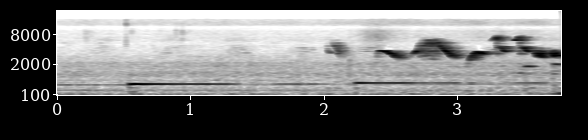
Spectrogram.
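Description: Sparrows chirp faintly at a distance, a few short high tweets in the second half over a quiet hum, with no voices.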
